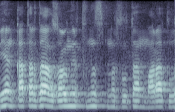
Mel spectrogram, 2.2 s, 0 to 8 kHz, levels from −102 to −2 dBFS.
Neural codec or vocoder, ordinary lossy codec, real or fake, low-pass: none; none; real; none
